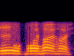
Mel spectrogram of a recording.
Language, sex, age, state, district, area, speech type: Assamese, male, 18-30, Assam, Dhemaji, rural, conversation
